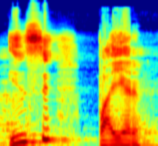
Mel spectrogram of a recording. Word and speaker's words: inspire: यह लिखा है आपका इंस पायर। ठीक है, MIRE यह लिखा गया है मायर। तो आई के बाद अगर RE हो तो आई का उच्चारण आय हो जाता है, जैसे fire, higher, wire, tyre, इंस्पायर, मायर।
